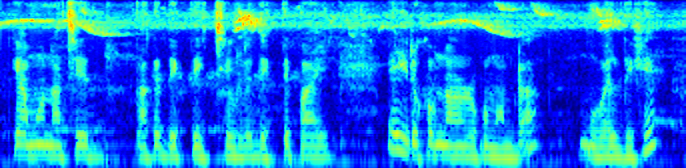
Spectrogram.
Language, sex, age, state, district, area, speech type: Bengali, female, 60+, West Bengal, Paschim Medinipur, rural, spontaneous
